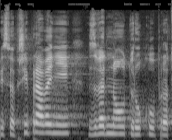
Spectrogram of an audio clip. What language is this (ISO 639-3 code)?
ces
